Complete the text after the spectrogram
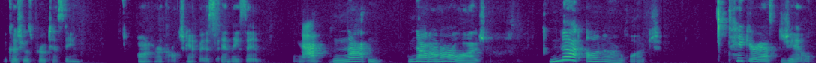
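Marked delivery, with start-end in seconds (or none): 4.0-10.8 high, slow mock scolding; hammed-up stern authority; mock stern official. Retelling officials arresting Emily.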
